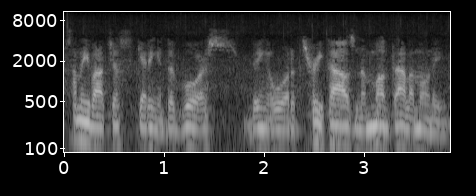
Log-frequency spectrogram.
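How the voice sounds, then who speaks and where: A man acts as a veteran hotel operator, middle-aged and chagrined, in a 1950s radio drama, sheepishly recounting events with hesitant self-mockery. He speaks low and quick with a steady, fairly bright tone. The audio is poor, a vintage radio recording under rain noise.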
